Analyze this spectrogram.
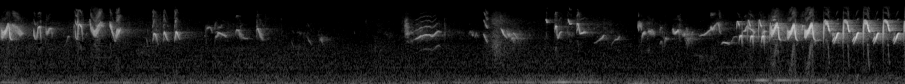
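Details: American goldfinch song: high scattered chirps and slurred notes, pausing briefly before a dense burst of fast twittering at the end, over a faint low hum.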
